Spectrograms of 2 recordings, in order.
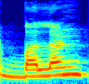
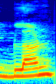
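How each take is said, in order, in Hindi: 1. b और l के बीच एक छोटा स्वर डाला जाता है। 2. b और l एक साथ जुड़े हैं, बीच में कोई स्वर नहीं है। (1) "बलंट ना पढ़ें" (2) "इसको पढ़ेंगे ब्लंट"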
